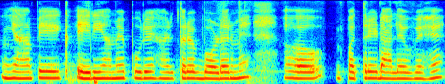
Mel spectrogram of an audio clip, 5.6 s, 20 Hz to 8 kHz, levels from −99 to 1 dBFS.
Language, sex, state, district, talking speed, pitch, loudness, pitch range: Hindi, female, Gujarat, Valsad, 160 wpm, 230 Hz, -15 LUFS, 220-235 Hz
